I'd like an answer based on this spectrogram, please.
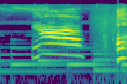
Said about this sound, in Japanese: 猫さん。野良猫かしら。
